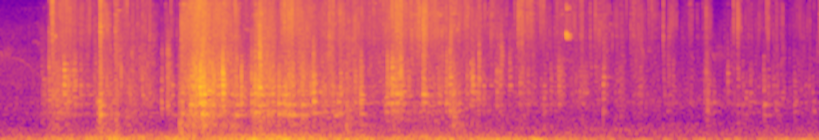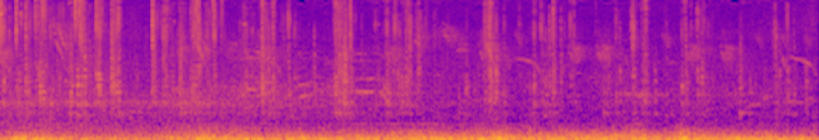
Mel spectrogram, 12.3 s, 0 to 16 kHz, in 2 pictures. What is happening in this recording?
Wooden bridge
This was recorded with an H6 Zoom recorder at Zita park as I walk across a bridge connecting two jungle gyms with the shaking of planks and rattling of the chains.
